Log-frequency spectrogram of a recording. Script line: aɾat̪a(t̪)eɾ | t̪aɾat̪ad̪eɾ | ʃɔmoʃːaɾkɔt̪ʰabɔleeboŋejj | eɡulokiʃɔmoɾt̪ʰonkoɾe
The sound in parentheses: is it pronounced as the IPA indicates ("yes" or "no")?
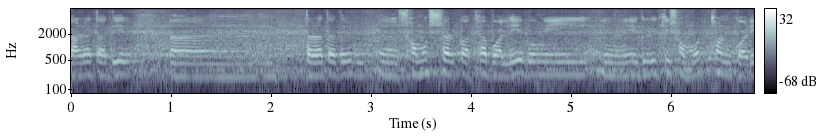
no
